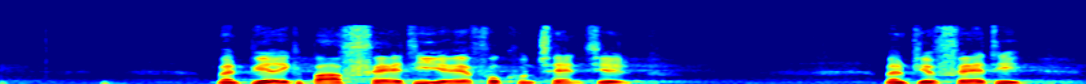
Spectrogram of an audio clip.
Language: Danish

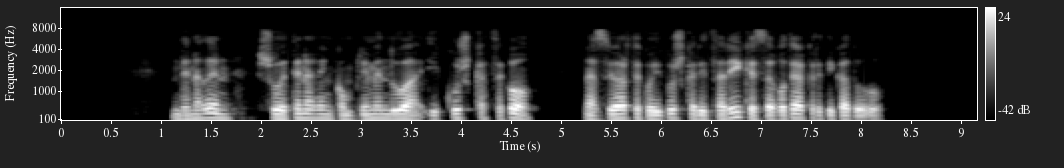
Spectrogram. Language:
Basque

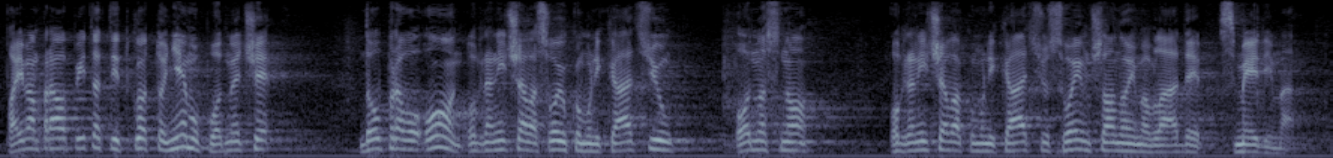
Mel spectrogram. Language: Croatian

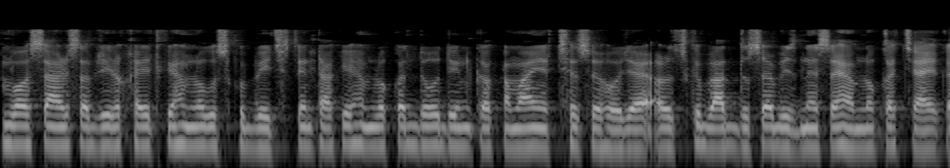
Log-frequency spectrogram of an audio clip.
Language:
Hindi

